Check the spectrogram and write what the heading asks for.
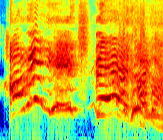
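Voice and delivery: very high, loud, drawn-out fan squeal; starstruck yell. Retold or imitated. Guest re-enacts meeting her idol, starstruck yell. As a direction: re-enact blurting it out far too loudly. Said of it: "I yelled it at her".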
